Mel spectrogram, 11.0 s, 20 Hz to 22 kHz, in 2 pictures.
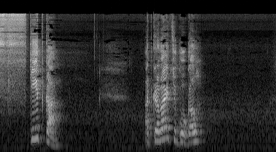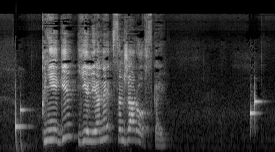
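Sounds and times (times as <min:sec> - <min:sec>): smartphone two-note beep: 0:05.8 - 0:06.2.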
